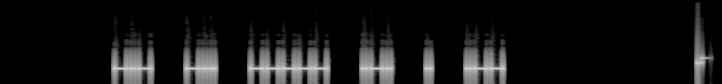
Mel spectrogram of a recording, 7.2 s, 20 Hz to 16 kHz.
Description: Morse code, heard as a keyed tone, about 30 wpm, spaced as for 17 wpm, 700 Hz. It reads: KD0REW
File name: Lesson 37g - Letter x - Call Signs 30wpm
